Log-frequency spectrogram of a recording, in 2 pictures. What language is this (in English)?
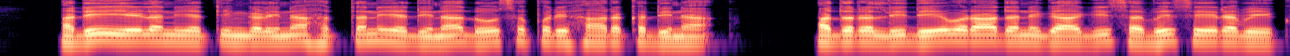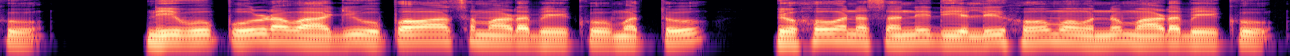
Kannada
